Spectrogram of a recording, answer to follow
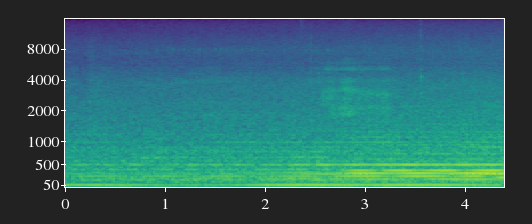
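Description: Organ holding sustained chords, growing louder in the second half as another note comes in.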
